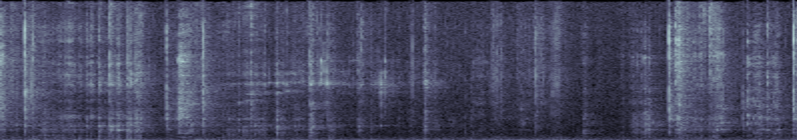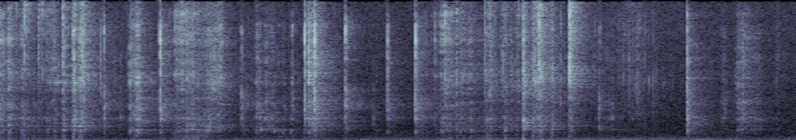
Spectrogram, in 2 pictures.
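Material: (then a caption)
Soap. A palm-sized, dry, solid oval green soap bar with a glittery blue coating is held in the hand and scraped with a black metal grater/blade tool, shedding green shavings. Dense, dry scratching and crisp rasping strokes with bright, high-pitched edges repeat steadily over a low background rumble.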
